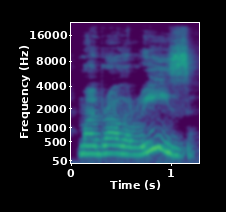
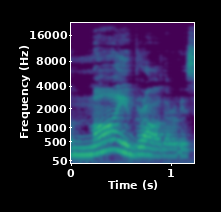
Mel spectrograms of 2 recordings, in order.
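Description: First: The word "is" carries the main stress. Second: The word "my" carries the main stress. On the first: He really is at school right now. "и is выделить тоже окей в некоторых случаях" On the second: It is specifically my brother, not someone else's. "Если нам нужно сделать акцент на my"

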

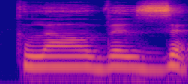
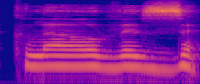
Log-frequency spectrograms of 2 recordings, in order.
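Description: First: A voiced th sound comes before the z. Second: The same.

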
